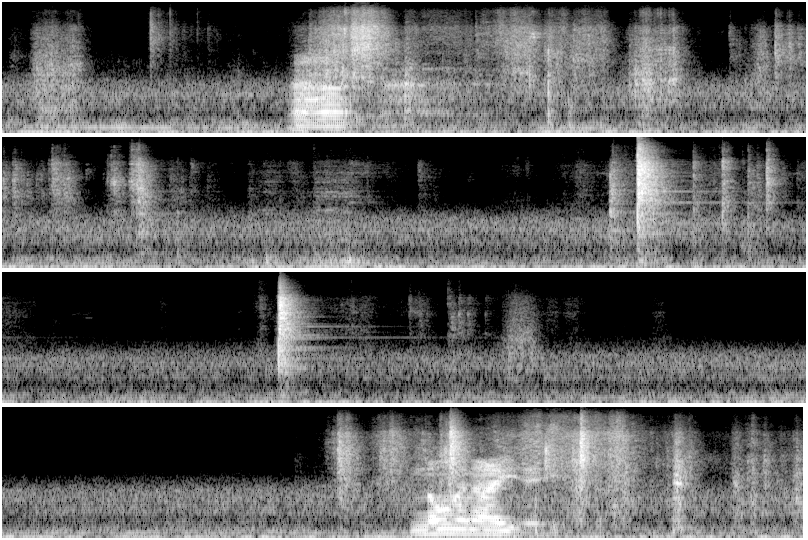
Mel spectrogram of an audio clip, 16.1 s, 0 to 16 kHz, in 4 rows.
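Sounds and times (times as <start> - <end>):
sharp metallic clacks: 7.0 - 8.2, 9.4 - 10.8, 13.6 - 16.0.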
